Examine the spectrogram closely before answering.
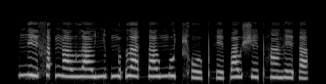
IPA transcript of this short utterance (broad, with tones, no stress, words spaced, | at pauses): ne˦˨ɪ̯sä˦ʔ ŋa˦ʊ̯ la˦ʊ̯ɲʊ˦ʔ nʊ˦ʔlä˦˨ θa˦ʊ̯mo˦ t͡ɕʰo˨ʊ̯pʰe˨pa˦ʊ̯ ʃe˦pʰã˦ ze˦˨ɪ̯θä˦˨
